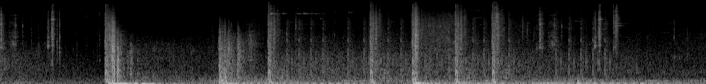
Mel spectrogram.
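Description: Gunfire in the Fallout New Vegas video game rings out as a burst of loud, sharp shots at irregular intervals, some seeming distant and others closer, with no one speaking over it.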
